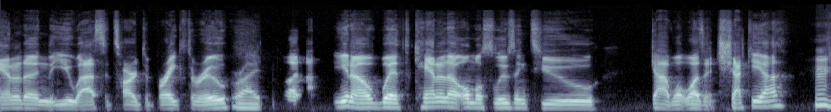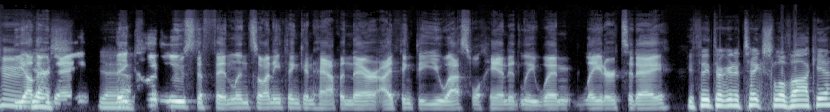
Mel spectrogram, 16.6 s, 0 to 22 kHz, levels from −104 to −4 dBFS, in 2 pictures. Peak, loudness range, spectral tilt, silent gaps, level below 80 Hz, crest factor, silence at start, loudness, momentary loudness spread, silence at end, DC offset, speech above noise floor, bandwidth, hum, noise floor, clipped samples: -6 dBFS; 4 LU; -5 dB/octave; none; -68 dBFS; 20 dB; 0 s; -25 LUFS; 10 LU; 0 s; under 0.1%; 51 dB; 15 kHz; none; -76 dBFS; under 0.1%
